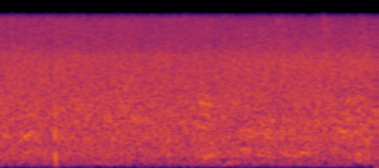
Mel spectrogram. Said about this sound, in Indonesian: buat semua sih sebenarnya ya hujan kayak gini berbanyak e, minum vitamin makan makanan yang bergizi bergizi gitu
